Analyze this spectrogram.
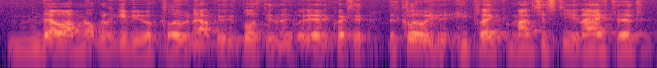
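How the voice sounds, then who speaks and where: A man's voice: medium pitch, steady tone, fast talker. A man hosting a live quiz, reading out questions with jokey, teasing asides to the contestants. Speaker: quiz host and question reader.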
